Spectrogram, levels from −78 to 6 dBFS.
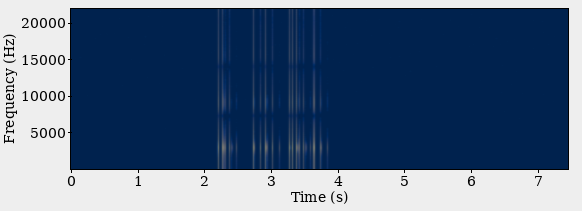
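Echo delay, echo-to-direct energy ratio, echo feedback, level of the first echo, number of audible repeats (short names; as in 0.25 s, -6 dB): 0.102 s, -13.0 dB, 16%, -13.0 dB, 2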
